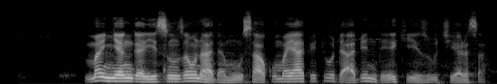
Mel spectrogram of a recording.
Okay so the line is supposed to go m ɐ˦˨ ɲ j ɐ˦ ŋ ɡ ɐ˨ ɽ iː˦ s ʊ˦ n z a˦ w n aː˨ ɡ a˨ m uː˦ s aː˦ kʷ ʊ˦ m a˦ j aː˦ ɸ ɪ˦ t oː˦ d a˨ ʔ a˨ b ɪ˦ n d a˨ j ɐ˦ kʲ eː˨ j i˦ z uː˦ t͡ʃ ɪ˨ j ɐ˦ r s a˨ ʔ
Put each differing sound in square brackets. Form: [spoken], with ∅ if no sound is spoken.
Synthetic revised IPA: m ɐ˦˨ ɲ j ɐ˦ ŋ ɡ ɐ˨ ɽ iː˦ s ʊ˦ n z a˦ w n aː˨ [d] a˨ m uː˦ s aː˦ kʷ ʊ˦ m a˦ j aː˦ ɸ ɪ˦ t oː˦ d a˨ ʔ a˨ b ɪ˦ n d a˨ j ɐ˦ kʲ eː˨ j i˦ z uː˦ t͡ʃ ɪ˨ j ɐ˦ r s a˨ ʔ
